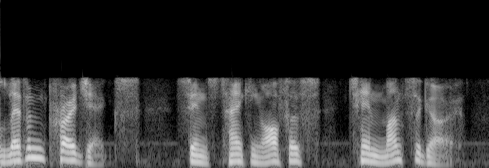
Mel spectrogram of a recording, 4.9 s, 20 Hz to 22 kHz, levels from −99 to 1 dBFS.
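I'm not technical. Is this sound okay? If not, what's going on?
No. Throughout the speech it sounds like an old mobile phone call: thin and muffled, with a buzzy, artificial edge. That is the AMR narrowband mobile codec, which discards everything above 4 kHz and rebuilds the voice from a simplified model, squeezed hard enough to hear.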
